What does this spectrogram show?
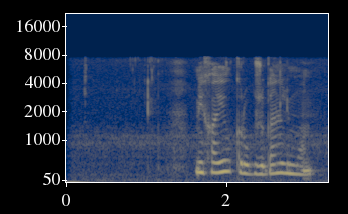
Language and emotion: Russian, neutral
